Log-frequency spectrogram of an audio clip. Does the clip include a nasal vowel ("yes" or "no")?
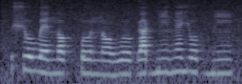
yes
